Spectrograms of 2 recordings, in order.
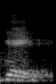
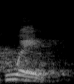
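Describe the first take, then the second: First: "gué" with a hard G and silent U; U mudo. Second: "gué" with the U sounded, as GWEH; U pronunciado, errado. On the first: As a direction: say "gué" as GHEH, no W sound. ("gué" com o U mudo) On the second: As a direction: say "gué" with a W after the G. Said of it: "não vai ficar gué". ("gué" com o U pronunciado, güé) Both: Shown as a demonstration.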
